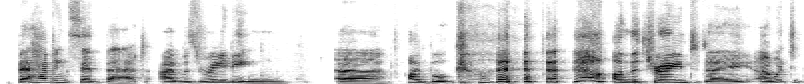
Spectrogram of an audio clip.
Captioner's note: chuckling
